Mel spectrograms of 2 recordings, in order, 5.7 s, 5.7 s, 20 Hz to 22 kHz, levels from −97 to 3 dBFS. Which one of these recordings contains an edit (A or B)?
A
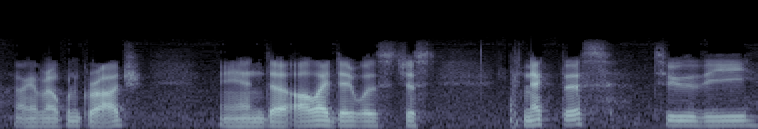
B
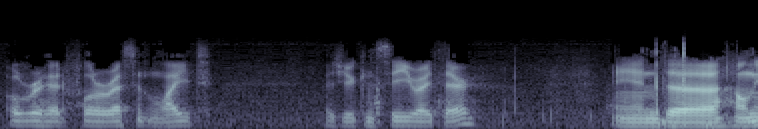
A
